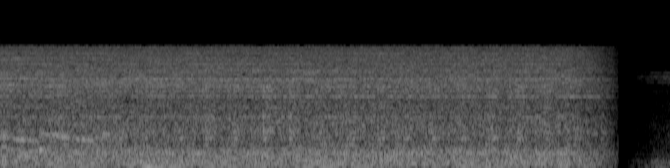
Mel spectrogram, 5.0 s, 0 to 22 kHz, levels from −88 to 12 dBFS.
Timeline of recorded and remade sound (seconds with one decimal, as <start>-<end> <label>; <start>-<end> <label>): 0.0-5.0 recorded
